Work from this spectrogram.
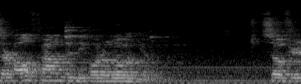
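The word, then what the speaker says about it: Horologion: It's called the Orologion. That's how it's pronounced. It's silent H.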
